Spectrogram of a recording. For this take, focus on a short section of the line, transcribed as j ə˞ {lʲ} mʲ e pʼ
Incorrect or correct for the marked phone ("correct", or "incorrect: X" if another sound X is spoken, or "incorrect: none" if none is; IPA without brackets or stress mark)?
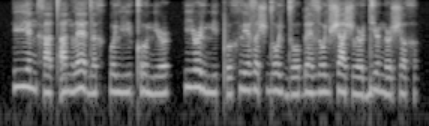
correct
